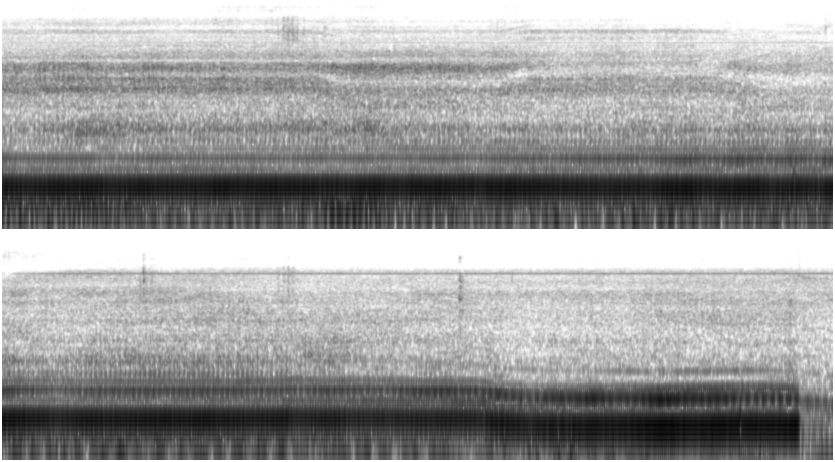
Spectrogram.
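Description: Landini Mythos tractor's diesel engine running steadily under load while pulling a cultivator. The engine note shifts slightly about two-thirds of the way through, and the sound drops away abruptly near the end.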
